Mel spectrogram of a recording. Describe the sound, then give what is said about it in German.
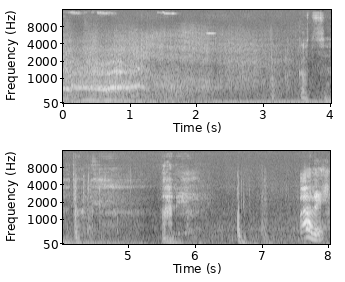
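A car brakes hard at a level crossing with red flashing lights, its tires skidding and squealing in several sharp bursts over a steady engine drone. “Der Bahnübergang! Rotes Blinklicht! Bremsen!”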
